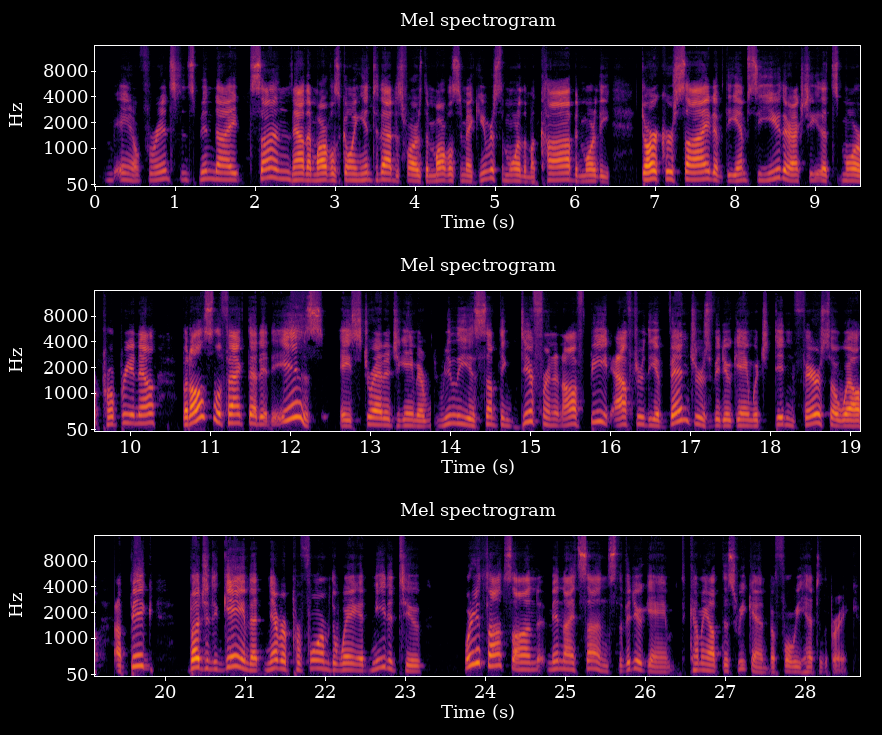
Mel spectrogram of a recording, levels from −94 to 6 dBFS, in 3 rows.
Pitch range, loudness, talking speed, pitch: 155-210 Hz, -31 LUFS, 205 wpm, 175 Hz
